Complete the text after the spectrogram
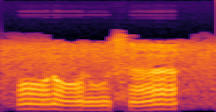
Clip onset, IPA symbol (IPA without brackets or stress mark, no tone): ɔ̃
